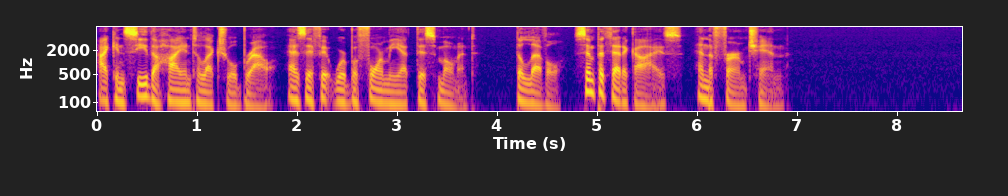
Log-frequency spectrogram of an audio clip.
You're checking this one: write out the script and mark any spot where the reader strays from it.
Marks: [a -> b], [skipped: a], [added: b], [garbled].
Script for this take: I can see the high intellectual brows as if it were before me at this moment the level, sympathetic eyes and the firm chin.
I can see the high intellectual [brows -> brow] as if it were before me at this moment the level, sympathetic eyes and the firm chin.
